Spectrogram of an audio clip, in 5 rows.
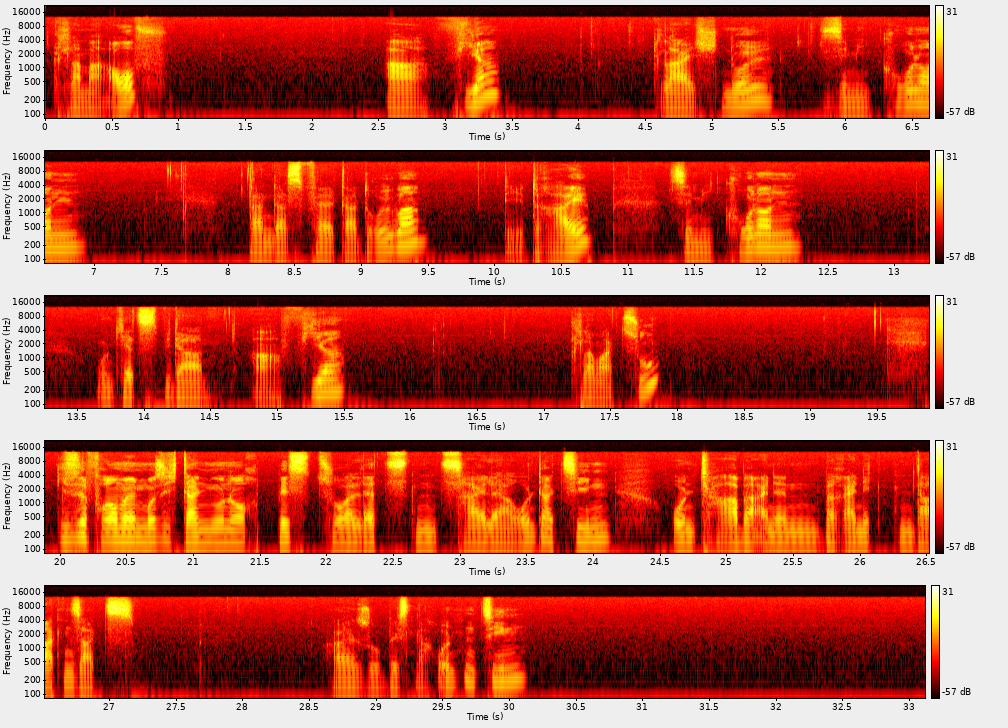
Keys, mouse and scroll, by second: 1.4 click, 2.2 click, 3.6 shift+o, 4.4 shift+,, 7.1 click, 9.0 click, 9.8 shift+,, 12.7-13.7 drag, 14.4 click, 15.1 shift+9, 17.0 Return, 27.1 click, 28.0-33.1 drag.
